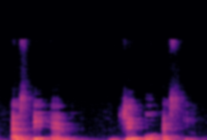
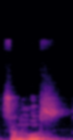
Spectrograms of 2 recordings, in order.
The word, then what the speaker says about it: San Jose: actually the conversation is sun house or san jose till today in america the city is known as sun house because in spanish jay is pronounced as h why did the english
